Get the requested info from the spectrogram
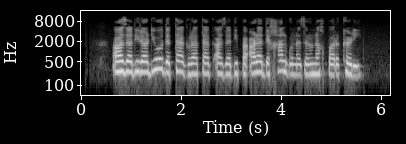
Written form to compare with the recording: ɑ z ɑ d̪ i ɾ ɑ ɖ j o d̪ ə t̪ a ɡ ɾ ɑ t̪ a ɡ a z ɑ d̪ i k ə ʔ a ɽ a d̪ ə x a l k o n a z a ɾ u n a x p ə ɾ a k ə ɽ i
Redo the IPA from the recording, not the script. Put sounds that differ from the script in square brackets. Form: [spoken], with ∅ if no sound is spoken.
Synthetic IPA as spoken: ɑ z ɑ d̪ i ɾ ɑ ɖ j o d̪ ə t̪ a ɡ ɾ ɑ t̪ a ɡ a z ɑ d̪ i [p] ə ʔ a ɽ a d̪ ə x a l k o n a z a ɾ u n a x p [ɑ] ɾ a k ə ɽ i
